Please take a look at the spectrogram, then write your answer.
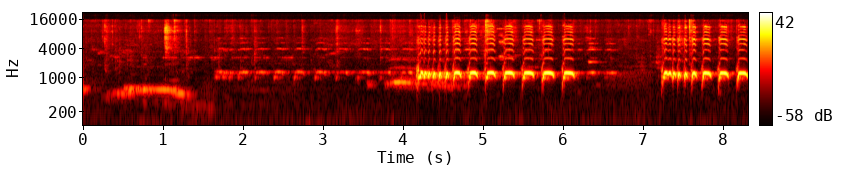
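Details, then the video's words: Local zebra dove singing loudly to lure other doves into song: after a soft low coo and a long thin tone, bursts of rapid, clipped, ringing notes run in quick even series near the end. "SUARA KRISTAL KUNG BULAT PANCINGAN SANGAT AMPUH BURUNG PERKUTUT GACOR MANGGUNG"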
